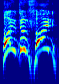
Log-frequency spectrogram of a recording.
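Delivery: high, slow, wailing character voice. Acted. Host calls up to Oz, who answers in a high drawn-out wail. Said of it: "I mean, Oz?".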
